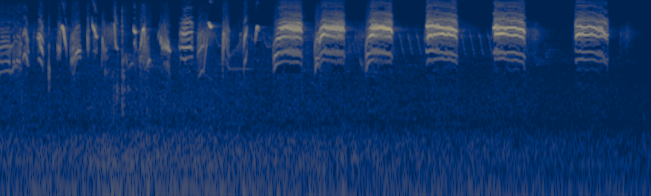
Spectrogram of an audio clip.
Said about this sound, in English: The biggest surprise about this tiny bird is its ability to mimic other birds' voices. In the course of a male's long, squeaky song, he may sing samples of jays, tanagers, nuthatches, warblers, and many other birds he's heard.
